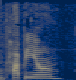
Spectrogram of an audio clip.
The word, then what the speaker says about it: papillon: P-A-P-I-L-L-O-N, papillon?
